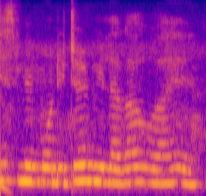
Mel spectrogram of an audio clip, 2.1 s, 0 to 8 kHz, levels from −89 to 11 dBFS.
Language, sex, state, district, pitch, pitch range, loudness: Hindi, female, Arunachal Pradesh, Papum Pare, 225 Hz, 215-235 Hz, -14 LUFS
